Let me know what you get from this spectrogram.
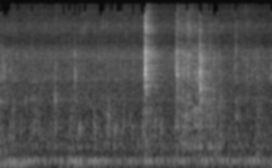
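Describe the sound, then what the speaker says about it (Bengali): Jackfruit curry simmers and cooks in a pan, with a soft continuous bubbling hiss, light stirring scrapes and a few small clicks up close, with no one talking. "এটা ভালো করে সেদ্ধ হতে দেখুন থাক এরকম চলো বন্ধুরা দেখো প্রায় সেদ্ধ হয়ে আসছে"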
